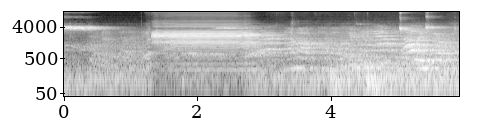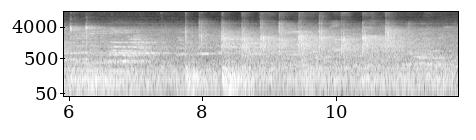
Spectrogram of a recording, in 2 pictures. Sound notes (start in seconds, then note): 0.0 whistle blows; 1.3 buzzer goes off; 8.3 crowd claps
